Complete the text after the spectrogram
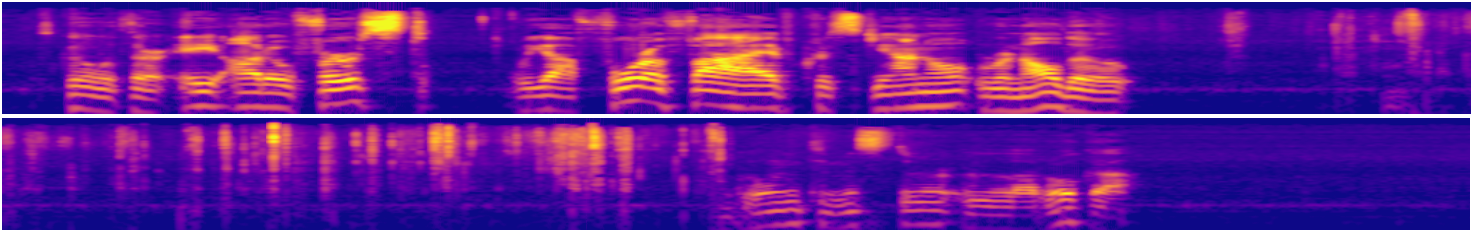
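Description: Plastic card cases click and rustle in hands.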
